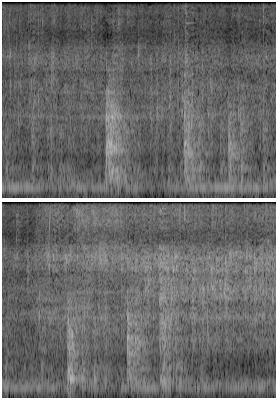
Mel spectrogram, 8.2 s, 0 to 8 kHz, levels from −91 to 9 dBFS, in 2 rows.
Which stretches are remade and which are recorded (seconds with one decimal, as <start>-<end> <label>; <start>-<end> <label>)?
0.0-0.7 recorded; 0.7-2.4 remade; 2.4-5.0 recorded; 5.0-5.9 remade; 5.9-8.2 recorded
